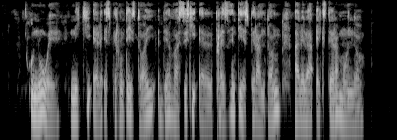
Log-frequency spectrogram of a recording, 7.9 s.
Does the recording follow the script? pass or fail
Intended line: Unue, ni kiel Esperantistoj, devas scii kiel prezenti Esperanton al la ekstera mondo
fail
